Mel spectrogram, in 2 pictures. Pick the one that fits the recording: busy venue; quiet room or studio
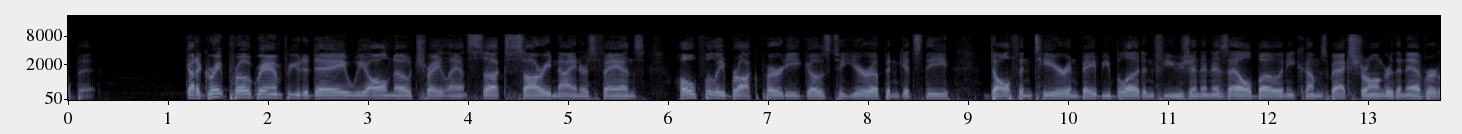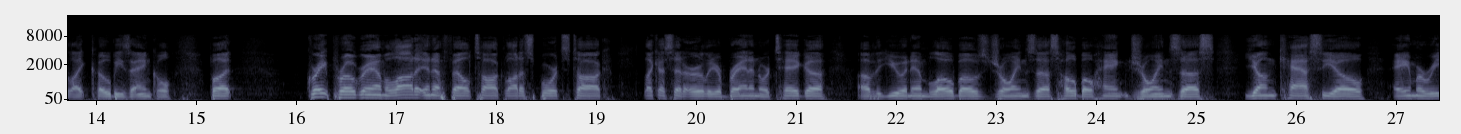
busy venue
